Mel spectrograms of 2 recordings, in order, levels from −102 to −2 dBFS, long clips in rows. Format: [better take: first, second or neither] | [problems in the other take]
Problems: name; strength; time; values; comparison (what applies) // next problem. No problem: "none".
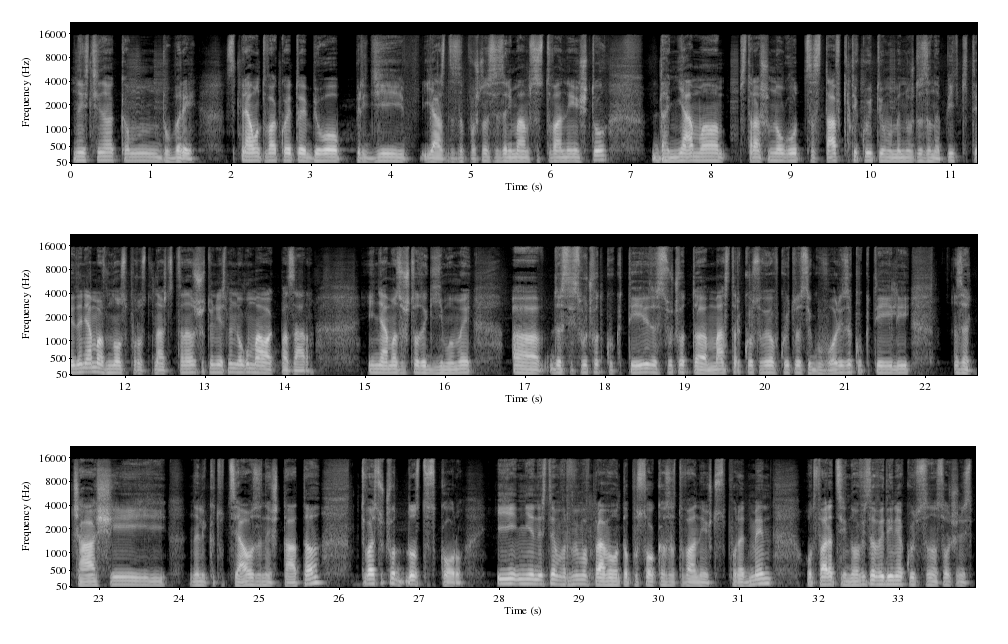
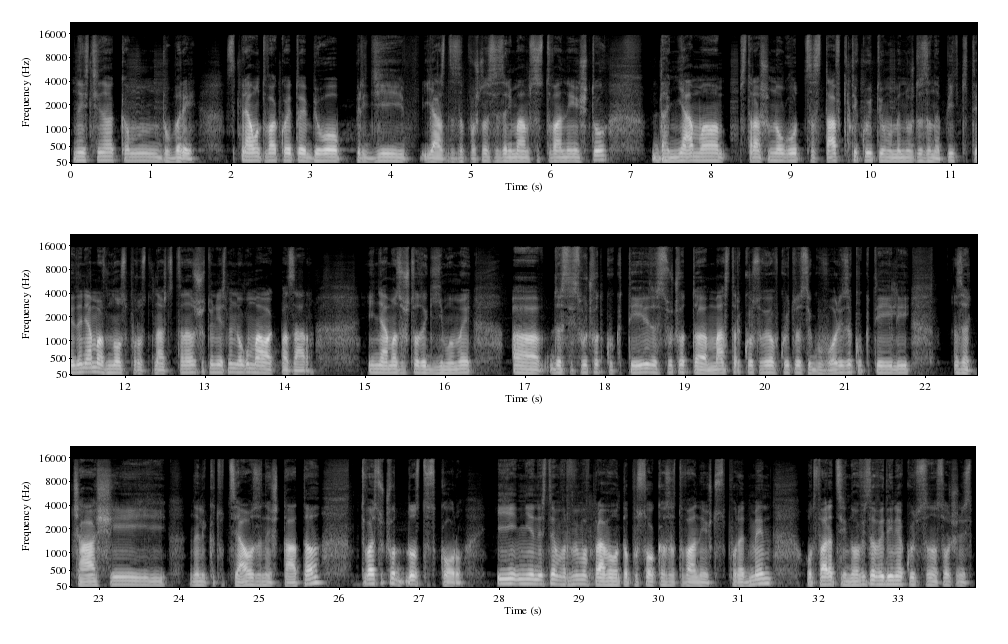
first | muffled; slightly; fading above 1.5 kHz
